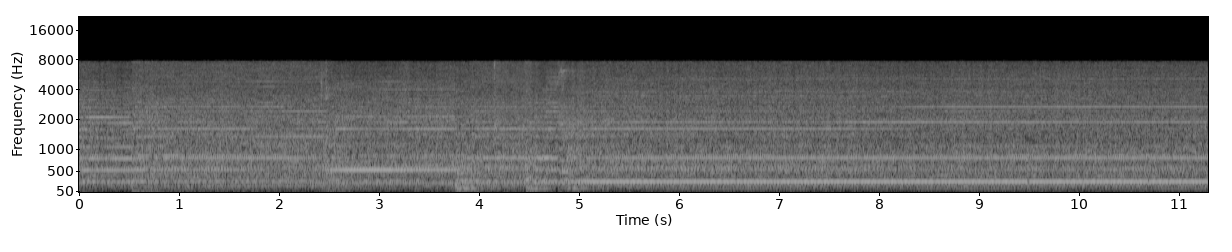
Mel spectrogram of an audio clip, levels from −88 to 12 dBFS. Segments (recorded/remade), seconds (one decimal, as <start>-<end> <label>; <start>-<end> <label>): 0.0-4.2 recorded; 4.2-5.1 remade; 5.1-11.3 recorded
